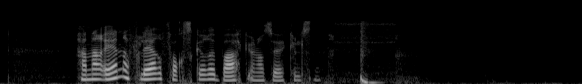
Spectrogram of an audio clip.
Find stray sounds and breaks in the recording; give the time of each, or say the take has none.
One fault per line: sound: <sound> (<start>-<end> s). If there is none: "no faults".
sound: thud (3.6-3.9 s)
